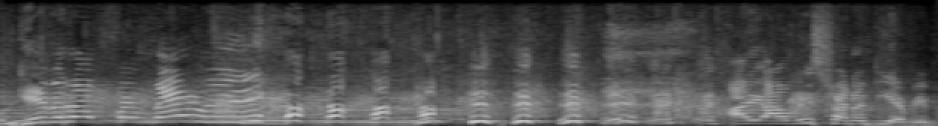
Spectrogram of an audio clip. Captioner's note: attendees clapping; both laughing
